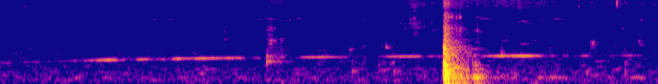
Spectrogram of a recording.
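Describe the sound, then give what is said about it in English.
Someone quietly sips water from a glass, with only faint low murmurs at first, then a single sharp, bright clink as the glass is set down, followed by near silence. “So I'm going to have a sip of water and start.”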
